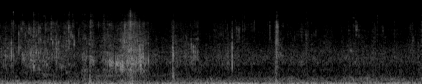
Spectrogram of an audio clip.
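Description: Rustling and scraping as a trapped beaver in its foothold trap is handled on wet gravel, with a short louder scuffle a little over a second in and a few light clicks after it. Water trickles faintly underneath.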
